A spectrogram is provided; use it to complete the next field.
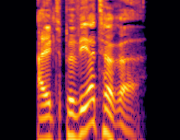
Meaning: inflection of altbewährt: 1. strong/mixed nominative/accusative feminine singular comparative degree 2. strong nominative/accusative plural comparative degree
- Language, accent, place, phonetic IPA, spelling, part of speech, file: German, Germany, Berlin, [ˌaltbəˈvɛːɐ̯təʁə], altbewährtere, adjective, De-altbewährtere.ogg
